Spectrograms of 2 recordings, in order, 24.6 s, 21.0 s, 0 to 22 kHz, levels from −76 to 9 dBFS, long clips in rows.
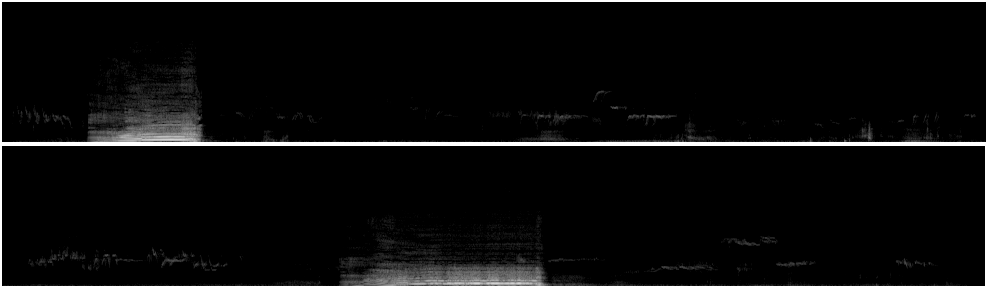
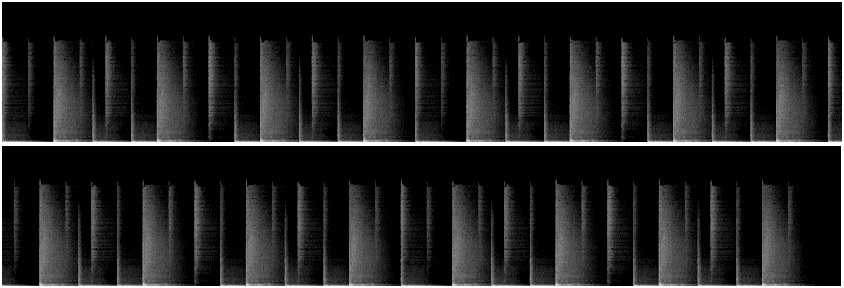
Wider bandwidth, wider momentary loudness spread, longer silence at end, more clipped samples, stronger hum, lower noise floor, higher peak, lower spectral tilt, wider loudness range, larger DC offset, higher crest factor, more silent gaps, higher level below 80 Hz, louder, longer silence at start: second, 7 kHz vs 17 kHz; first, 23 LU vs 13 LU; first, 5.5 s vs 0.6 s; neither; neither; first, -71 dBFS vs -66 dBFS; second, -4 dBFS vs 0 dBFS; first, -6.5 dB/octave vs -5 dB/octave; first, 15 LU vs 1 LU; neither; about the same, 22 dB vs 22 dB; neither; second, -76 dBFS vs -26 dBFS; first, -16 LUFS vs -23 LUFS; first, 1.1 s vs 0 s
